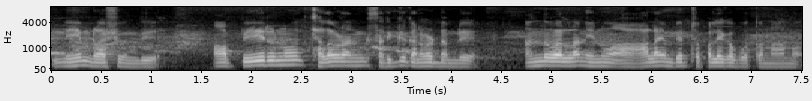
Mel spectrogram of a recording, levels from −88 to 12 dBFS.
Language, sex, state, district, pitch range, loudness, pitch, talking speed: Telugu, male, Andhra Pradesh, Anantapur, 125-150 Hz, -19 LUFS, 135 Hz, 110 wpm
